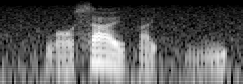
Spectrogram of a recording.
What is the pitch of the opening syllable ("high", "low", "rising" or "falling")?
rising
